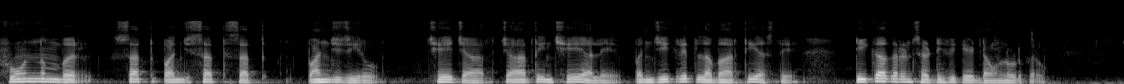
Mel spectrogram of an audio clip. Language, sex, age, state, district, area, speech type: Dogri, male, 30-45, Jammu and Kashmir, Udhampur, rural, read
